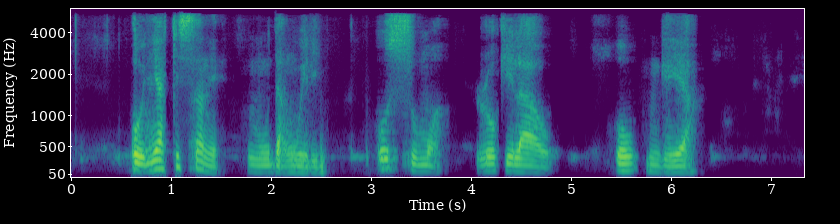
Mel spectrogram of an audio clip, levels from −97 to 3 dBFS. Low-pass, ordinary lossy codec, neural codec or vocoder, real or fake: 5.4 kHz; AAC, 24 kbps; codec, 24 kHz, 0.9 kbps, DualCodec; fake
